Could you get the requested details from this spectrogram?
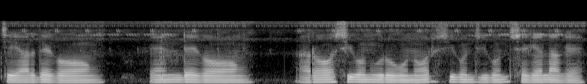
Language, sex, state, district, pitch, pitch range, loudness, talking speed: Chakma, male, Tripura, Dhalai, 105 Hz, 100-110 Hz, -17 LUFS, 110 wpm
